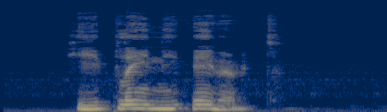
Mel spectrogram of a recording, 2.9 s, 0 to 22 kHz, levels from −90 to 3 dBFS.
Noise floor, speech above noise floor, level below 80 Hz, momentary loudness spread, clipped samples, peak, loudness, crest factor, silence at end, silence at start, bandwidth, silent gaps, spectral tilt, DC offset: -72 dBFS; 40 dB; -62 dBFS; 14 LU; under 0.1%; -18 dBFS; -34 LUFS; 18 dB; 0.85 s; 0.6 s; 13 kHz; none; -6.5 dB/octave; under 0.1%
